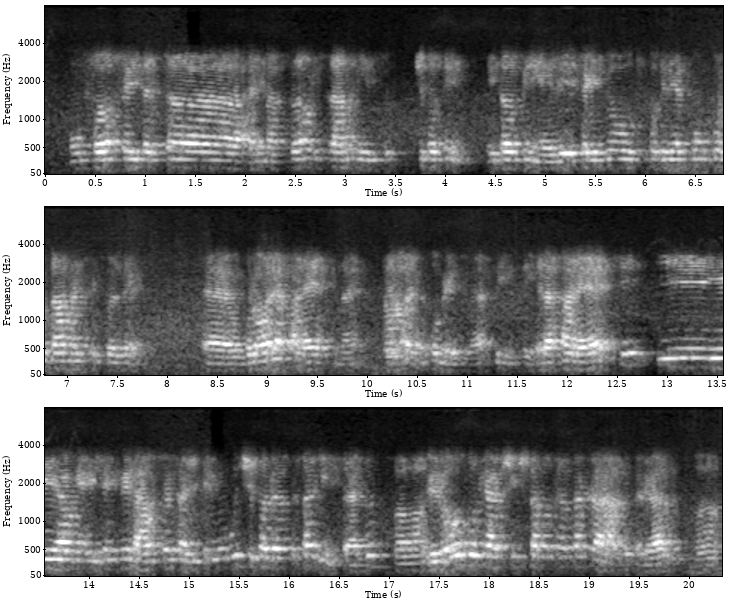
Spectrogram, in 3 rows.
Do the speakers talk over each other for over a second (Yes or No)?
No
